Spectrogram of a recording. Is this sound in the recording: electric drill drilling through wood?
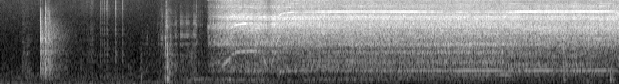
yes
